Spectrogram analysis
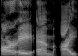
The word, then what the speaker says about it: ramie: And I know someone's going to say in the comments that I am pronouncing that wrong because I've never heard anyone else pronounce it. I know it's wrong, but it's Ramie if you are wondering.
